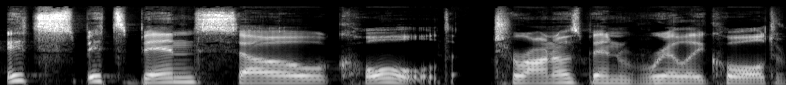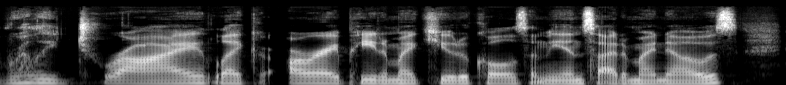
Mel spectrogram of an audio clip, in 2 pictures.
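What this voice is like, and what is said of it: Sick, hoarse, weakened voice. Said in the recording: “as you can hear, ooh, I'm a bit sick. I lost my voice... Whenever I get sick, I lose my voice”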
